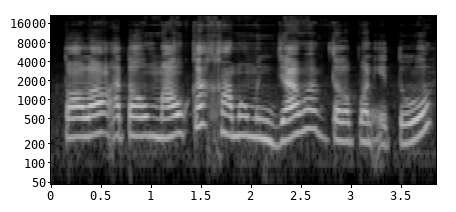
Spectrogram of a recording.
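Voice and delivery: ordinary talk, nothing marked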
